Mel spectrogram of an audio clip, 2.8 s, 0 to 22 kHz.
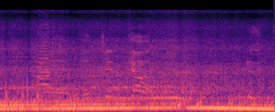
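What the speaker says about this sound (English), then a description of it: "This is a car engine." A 4-cylinder car engine, of an American make, idling steadily with a low constant hum and harmonic drone, close by, with people talking over it.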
